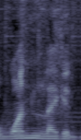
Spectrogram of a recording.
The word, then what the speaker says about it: one-legged: So he said, where do you find a one-legged dog? So what's a one-legged dog? Basically, it's a dog that has one leg. Ah, okay, and the pronunciation here is important, right? One-legged. Not one-legged. No. One-legged. So you can say a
